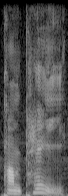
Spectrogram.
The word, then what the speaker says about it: Pompeii: buried city of pompeii they pronounce it pompeii i always had an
